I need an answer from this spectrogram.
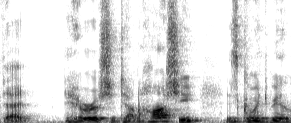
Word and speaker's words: Hiroshi Tanahashi: It is Heromu Takahashi and Hiroshi Tanahashi. That's the difference.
